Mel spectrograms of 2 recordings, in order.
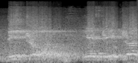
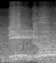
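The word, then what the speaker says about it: Diderot: डीट्रो जो है ये भी दार्शनिक आते, फ्रांस के आते। ये इनकी स्पेलिंग डीट्रोट करके आवे, पर उनको उच्चारण डीट्रो की हो जाए, तो ये फ्रांस के आते।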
